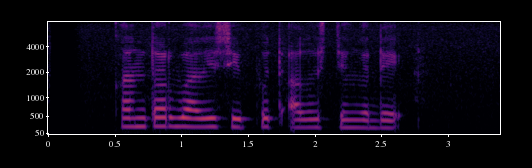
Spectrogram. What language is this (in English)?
Sundanese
